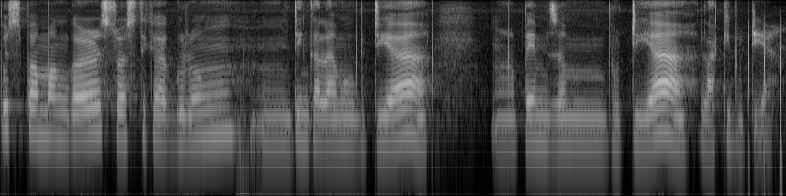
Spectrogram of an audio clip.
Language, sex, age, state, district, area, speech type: Nepali, female, 30-45, West Bengal, Kalimpong, rural, spontaneous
